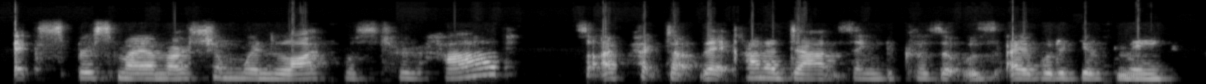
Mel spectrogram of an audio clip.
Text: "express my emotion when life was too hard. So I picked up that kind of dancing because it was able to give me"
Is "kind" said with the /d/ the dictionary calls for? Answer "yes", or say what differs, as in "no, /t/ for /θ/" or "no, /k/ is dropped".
yes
